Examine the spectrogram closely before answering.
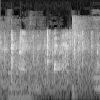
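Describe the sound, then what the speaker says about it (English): An egg fries in hot oil while being basted, giving a soft, steady sizzle with light scraping and stirring of a utensil in the pan. The sound is close and quiet, with no talking. "you got to make sure to baste the egg with the oil to let the entire thing fry"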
